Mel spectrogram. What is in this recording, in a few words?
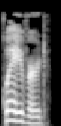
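"quavered", British English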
